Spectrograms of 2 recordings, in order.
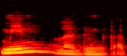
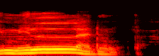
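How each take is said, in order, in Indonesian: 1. Bunyi n diucapkan jelas sebelum l. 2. Bunyi n menyatu menjadi bunyi l yang digandakan. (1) "Kalau nun matinya dibaca jadi min ladunka" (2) "Dia langsung dimasukkan ke huruf setelahnya. Jadi mil ladunka"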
